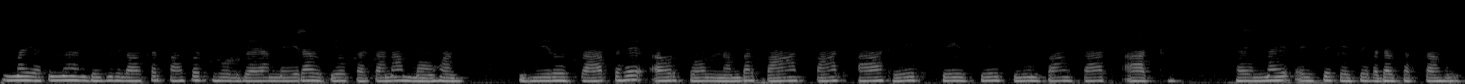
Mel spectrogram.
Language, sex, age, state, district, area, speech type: Hindi, female, 60+, Uttar Pradesh, Ayodhya, rural, read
